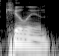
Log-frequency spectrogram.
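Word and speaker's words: Cillian: Murphy has probably been Brazilian I think it's Killian kill the G right what the like spelled like Gillian why the would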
